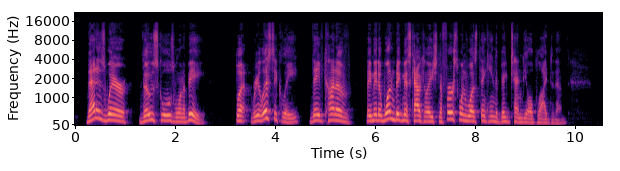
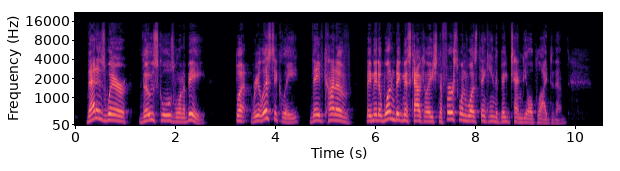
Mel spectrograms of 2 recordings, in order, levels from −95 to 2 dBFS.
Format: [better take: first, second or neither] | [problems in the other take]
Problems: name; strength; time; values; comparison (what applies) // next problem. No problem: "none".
first | thin; very slightly; fading below 350 Hz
